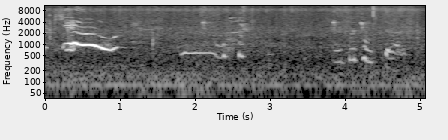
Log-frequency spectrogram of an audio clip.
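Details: Several Miniature Schnauzer puppies whine: a loud wavering, falling whimper, then softer squeaky yelps.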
